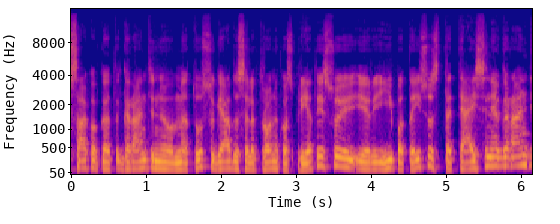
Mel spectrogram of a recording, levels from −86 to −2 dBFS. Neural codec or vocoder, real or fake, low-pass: vocoder, 48 kHz, 128 mel bands, Vocos; fake; 14.4 kHz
